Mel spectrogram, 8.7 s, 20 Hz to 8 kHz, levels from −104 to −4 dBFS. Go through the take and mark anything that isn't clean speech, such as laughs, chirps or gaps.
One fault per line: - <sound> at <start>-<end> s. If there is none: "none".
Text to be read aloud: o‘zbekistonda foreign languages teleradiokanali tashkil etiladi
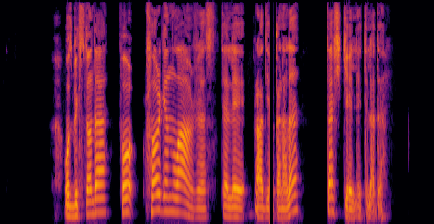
- dropout at 5.4-5.5 s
